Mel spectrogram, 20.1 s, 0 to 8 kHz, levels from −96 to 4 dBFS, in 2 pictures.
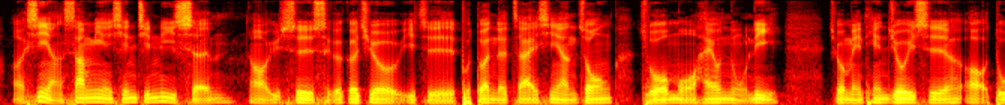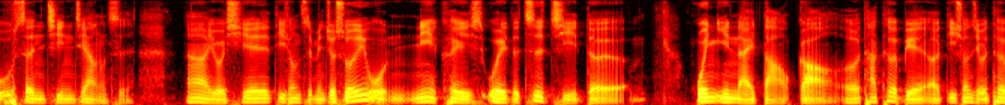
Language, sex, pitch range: Chinese, male, 85-100 Hz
